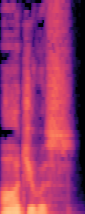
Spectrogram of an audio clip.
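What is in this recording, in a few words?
"arduous", English, British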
